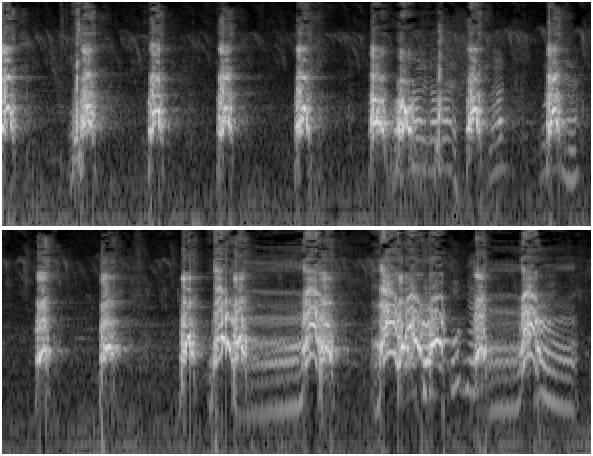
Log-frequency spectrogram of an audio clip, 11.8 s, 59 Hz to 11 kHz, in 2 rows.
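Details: Dog barking at a stranger while running, a steady series of sharp barks about every 0.7 seconds, later turning into quicker, more tonal yelping barks toward the end.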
